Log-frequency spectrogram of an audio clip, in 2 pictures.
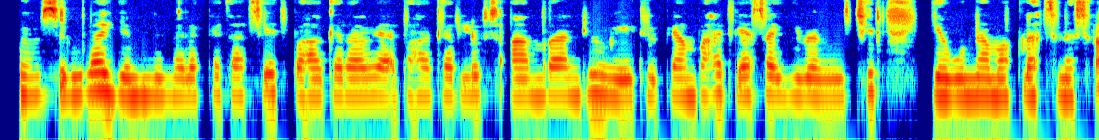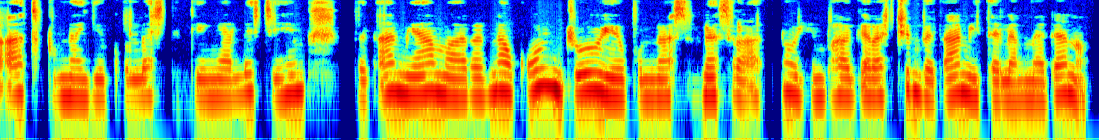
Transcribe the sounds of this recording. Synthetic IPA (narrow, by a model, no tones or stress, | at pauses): bəmɨsʼɨɾilajːɛmːɨnːɨmːələkːət̪ʰaset̪bəhaɡəɾawabəhaɡəɾlɨβsamɾaɨnd̪ihumjɛit̪ʰjo̞pʼjanbahɨlːijasajːɪβəmːit͡ʃɪljɛβunːamaflat̪sɨnəsɨɾʔa̰t̪b̥unːajɛkʼolːat͡ʃt̪ʰɨɡːəɲːalːət͡ʃːjɪhɪmb̥ət̪ʼamjamaɾənːakʼo̞nd͡ʒojɛbunːasɨnəsɨɾʔa̰t̪nəwjɪhɪmbəhaɡəɾat͡ʃːɪnbət̪ʼamjɛt̪ʰələmːəd̪ənəw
